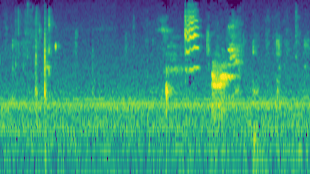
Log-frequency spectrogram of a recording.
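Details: Cat indoors just back from a vet visit, among kittens; scattered clicks and rustles lead to a short, tonal meow near the end, over a steady low hum.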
